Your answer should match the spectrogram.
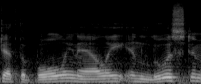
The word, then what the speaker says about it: Lewiston: the bowling alley in Lewiston Minnesota which he pronounced Loyce ttan and set up bowling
